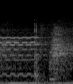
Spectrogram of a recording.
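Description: A telephone rings in a busy office, where calls keep coming in; a short electronic ring burst, moderately close, with no talk over it.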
